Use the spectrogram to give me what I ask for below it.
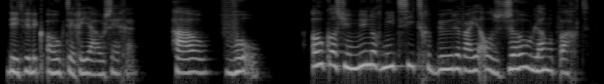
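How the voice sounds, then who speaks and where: A woman's voice: medium pitch, unhurried, darkish tone. A woman giving a short devotional message and prayer, speaking directly and encouragingly to the listener.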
